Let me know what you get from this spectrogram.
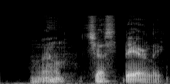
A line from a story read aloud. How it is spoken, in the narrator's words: Karis murmured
